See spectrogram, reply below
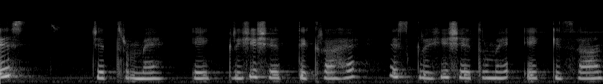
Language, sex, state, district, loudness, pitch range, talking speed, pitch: Hindi, female, Bihar, Bhagalpur, -33 LUFS, 285-325 Hz, 160 wpm, 295 Hz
